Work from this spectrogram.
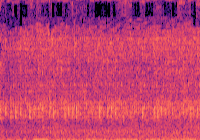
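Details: Diesel machine idling just after battery reconnection and first start following repair work: steady low rumble with a thin, constant high squeak over it, a drive belt squealing, likely slipping.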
